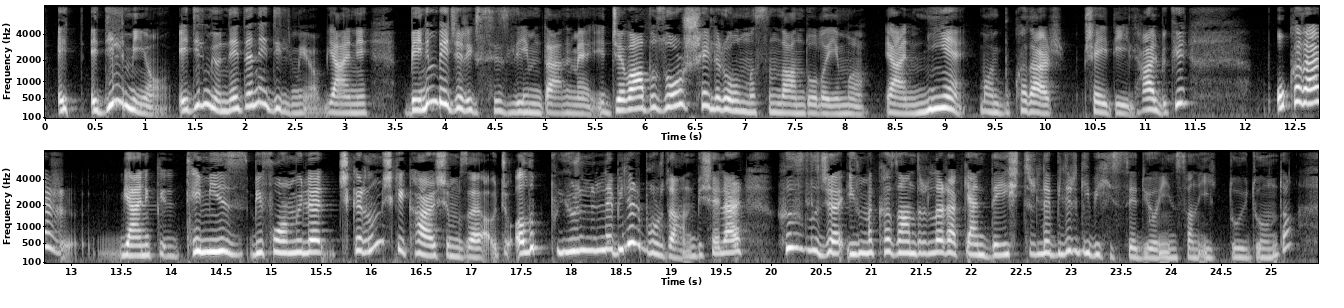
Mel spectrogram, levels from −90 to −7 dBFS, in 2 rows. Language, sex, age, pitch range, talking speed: Turkish, female, 30-49, 195-270 Hz, 105 wpm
